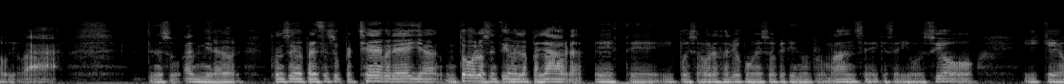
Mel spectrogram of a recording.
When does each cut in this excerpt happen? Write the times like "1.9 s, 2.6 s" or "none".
none

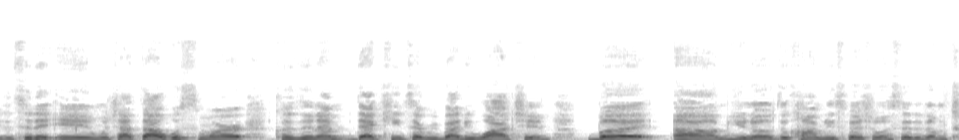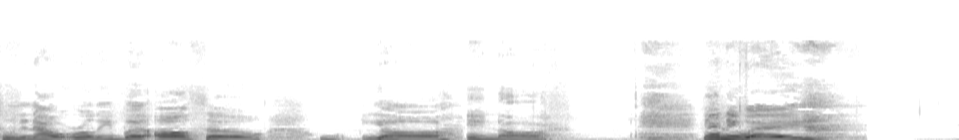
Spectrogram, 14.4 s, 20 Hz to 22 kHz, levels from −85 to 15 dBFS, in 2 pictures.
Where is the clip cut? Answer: 5.0 s, 10.6 s

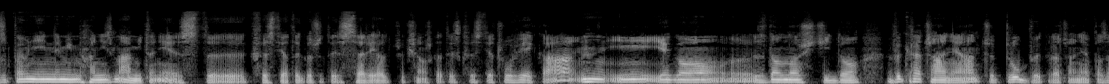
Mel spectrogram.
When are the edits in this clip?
3.9 s

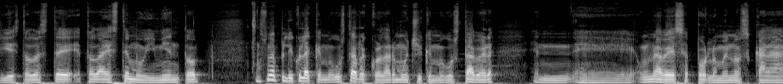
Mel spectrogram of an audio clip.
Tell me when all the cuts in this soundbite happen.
none

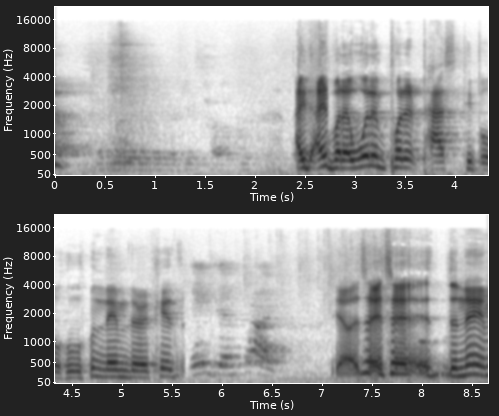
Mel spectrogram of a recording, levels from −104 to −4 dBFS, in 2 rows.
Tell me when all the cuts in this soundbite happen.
2.7 s, 5.6 s

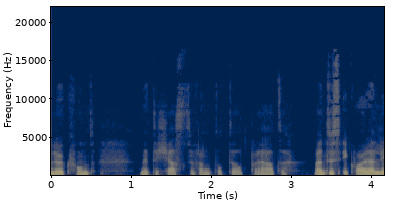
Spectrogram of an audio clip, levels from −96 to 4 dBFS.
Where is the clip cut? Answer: 3.2 s

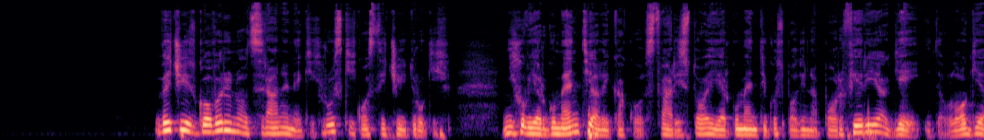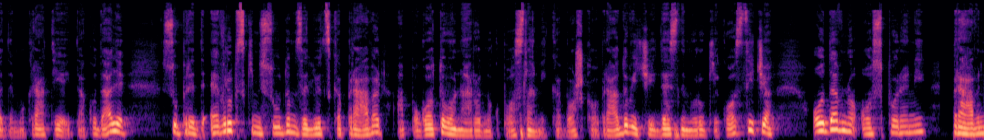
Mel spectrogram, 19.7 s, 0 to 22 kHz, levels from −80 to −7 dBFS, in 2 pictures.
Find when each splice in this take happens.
3.5 s, 13.7 s

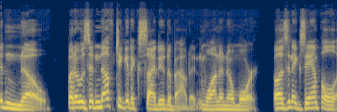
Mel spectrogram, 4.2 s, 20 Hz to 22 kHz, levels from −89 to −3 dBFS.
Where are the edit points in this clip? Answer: 3.3 s

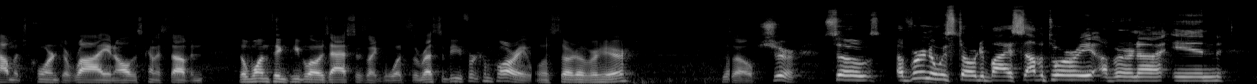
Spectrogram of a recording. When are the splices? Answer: 5.3 s, 7.3 s

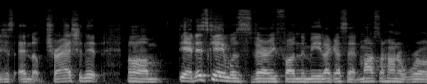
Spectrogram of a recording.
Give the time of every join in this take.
1.2 s, 2.5 s

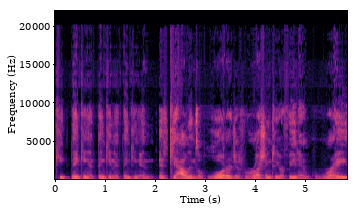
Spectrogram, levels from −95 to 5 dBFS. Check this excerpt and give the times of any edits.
2.3 s

